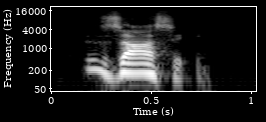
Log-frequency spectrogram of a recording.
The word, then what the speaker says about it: Zazie: So Zazie's only been is it Zazie? You know, how do you say it? – Zazie. – Zazie. She's only been acting 7-8 years.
